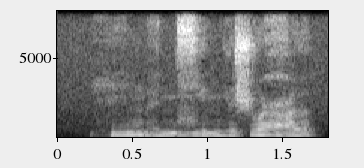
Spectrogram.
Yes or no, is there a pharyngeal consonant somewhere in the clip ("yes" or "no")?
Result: yes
